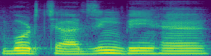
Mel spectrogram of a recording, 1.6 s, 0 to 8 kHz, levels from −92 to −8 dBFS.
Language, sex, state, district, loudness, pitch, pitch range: Hindi, male, Jharkhand, Garhwa, -15 LUFS, 140 Hz, 140-145 Hz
